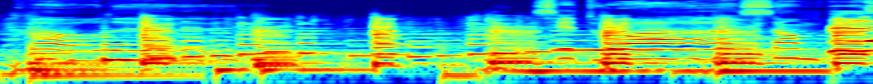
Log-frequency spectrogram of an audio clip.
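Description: Gypsy swing band playing: strummed acoustic rhythm guitar and bass under a lead melody with wide vibrato.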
